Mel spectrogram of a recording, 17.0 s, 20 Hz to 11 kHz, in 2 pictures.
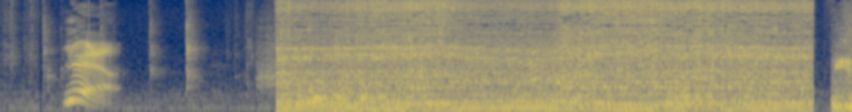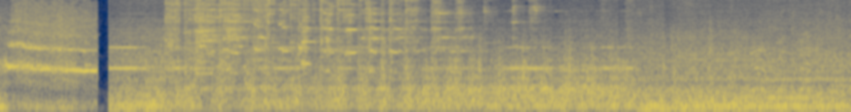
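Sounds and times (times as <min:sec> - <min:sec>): short beeps: 0:09.6 - 0:10.0
clattering rattle: 0:10.2 - 0:14.9.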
